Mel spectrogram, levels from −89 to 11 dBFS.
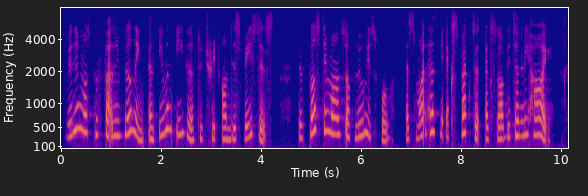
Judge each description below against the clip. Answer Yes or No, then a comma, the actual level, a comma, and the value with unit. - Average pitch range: No, wide, 6.4 semitones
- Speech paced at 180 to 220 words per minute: No, average, 150 wpm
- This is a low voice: No, very high, 320 Hz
